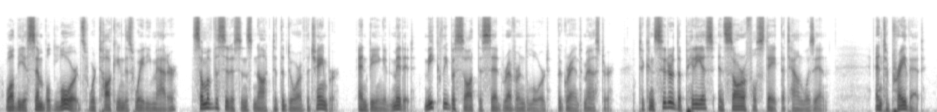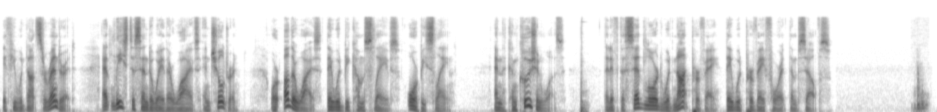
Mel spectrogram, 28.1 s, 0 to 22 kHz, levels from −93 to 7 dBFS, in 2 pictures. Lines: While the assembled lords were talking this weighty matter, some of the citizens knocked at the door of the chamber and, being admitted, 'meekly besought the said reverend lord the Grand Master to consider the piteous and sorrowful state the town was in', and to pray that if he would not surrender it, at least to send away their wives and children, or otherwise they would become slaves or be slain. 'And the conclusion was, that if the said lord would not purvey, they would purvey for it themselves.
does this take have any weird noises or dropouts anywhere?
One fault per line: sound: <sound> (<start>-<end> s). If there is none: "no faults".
sound: tap (22.7-22.9 s)
sound: tap (27.7-28.0 s)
